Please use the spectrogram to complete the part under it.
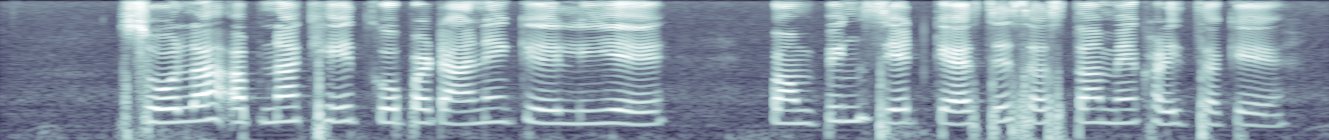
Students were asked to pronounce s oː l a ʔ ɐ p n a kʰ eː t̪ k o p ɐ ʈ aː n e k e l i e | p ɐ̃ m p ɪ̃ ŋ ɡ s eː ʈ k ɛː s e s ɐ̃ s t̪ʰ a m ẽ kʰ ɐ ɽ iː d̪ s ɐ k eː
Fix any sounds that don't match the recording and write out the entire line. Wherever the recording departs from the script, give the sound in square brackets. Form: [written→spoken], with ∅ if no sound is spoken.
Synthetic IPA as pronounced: s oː l a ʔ ɐ p n a kʰ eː t̪ k o p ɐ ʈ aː n e k e l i e | p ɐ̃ m p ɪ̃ ŋ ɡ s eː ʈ k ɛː s e s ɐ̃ s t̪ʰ a m ẽ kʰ ɐ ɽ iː d̪ s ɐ k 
